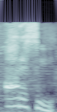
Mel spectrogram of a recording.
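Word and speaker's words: Audacy: Odyssey, A-U-D-A-C-Y. I know it's spelled weird. And make sure to tune in tonight at 9 o'clock on the Odyssey app for a meeting of the Tortured Poets Department.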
